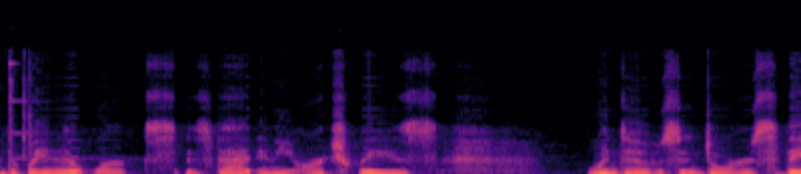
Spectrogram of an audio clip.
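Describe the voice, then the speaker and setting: A woman at medium pitch with fairly even intonation, a moderate pace and noticeable background noise. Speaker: gaming tutorial creator. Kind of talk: tutorial. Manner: casual, conversational.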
